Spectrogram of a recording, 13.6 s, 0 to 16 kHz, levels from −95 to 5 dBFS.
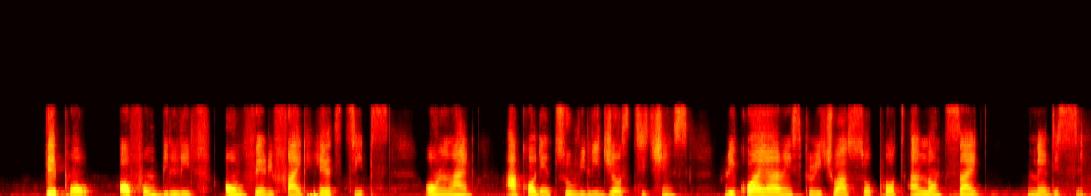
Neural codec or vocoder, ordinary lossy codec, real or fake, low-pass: codec, 16 kHz, 2 kbps, X-Codec, HuBERT features, trained on general audio; none; fake; 7.2 kHz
